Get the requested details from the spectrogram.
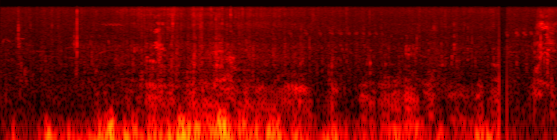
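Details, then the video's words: Several wild boars (wild hogs) letting out deep guttural grunts and growling snorts in quick bursts, loudest in the first three seconds, then softer rumbling grunts. "Wild boars wild hogs."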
